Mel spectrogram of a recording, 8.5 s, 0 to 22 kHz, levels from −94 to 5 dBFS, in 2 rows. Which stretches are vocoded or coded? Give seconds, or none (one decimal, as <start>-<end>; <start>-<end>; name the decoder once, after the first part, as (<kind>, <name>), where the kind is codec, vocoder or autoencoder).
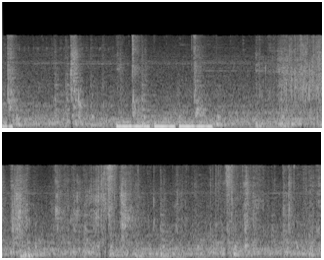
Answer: none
